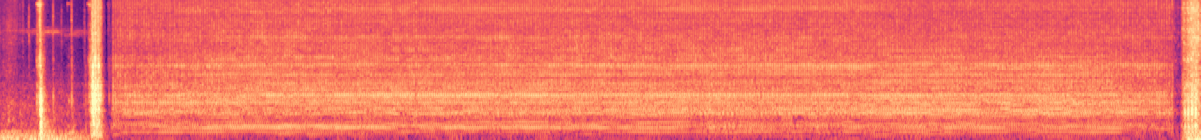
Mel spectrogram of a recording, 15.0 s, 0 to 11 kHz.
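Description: Cordless 3/8-inch impact wrench: a couple of clicks and a sharp knock about a second in, then its motor whirs at a steady speed without hammering as it spins the fuel-filter bracket bolt out, stopping abruptly just before the end.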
